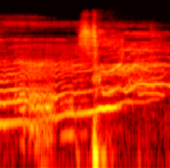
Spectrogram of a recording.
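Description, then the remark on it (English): A faulty sliding door squeaks open in one long, wavering squeal that slowly climbs in pitch, with a brief bump partway through, and no talking over it. “Let me slide open this door.”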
